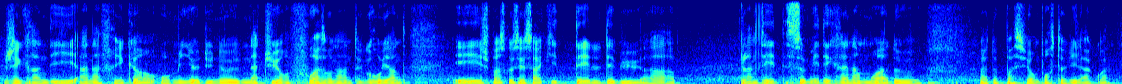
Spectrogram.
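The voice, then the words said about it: Slight Toulouse southern French accent. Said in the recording (French): “ça s'entend à votre accent, dans le Tarn ... dans le sud, ouais, pas loin de Toulouse. J'ai un peu l'accent toulousain.”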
